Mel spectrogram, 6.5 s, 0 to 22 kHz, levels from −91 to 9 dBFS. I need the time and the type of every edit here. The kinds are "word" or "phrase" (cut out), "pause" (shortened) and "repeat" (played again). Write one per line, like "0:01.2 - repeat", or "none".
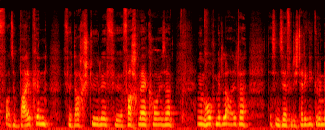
none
